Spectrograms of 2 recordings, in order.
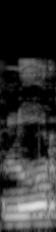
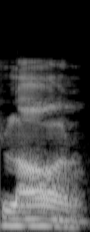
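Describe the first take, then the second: First: It rhymes with 'door', one syllable. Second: It sounds like 'flower', with an 'ow' vowel. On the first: The speaker calls it wrong. "लेकिन ये फ्लोर नहीं है" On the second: The speaker calls it right. "आटा का pronunciation होता है फ्लावर"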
